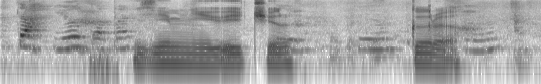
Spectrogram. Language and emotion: Russian, neutral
